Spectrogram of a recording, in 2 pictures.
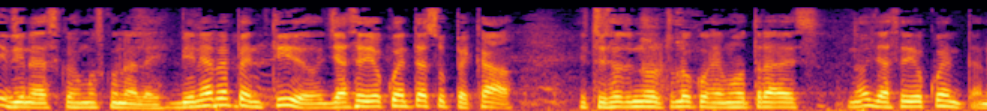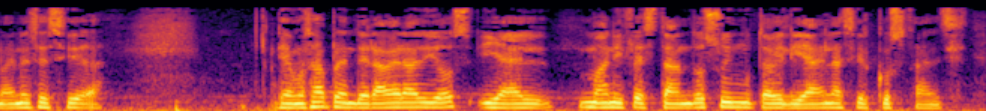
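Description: Conversational male preacher, mellow voice. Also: medium pitch. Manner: conversational, asks frequent checking questions. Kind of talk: sermon teaching.

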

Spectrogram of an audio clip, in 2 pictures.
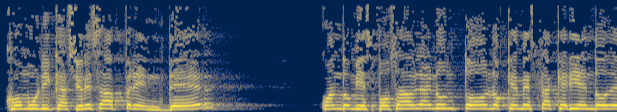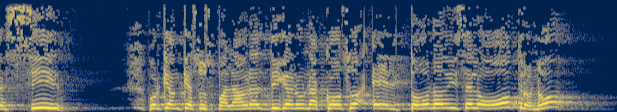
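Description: Pastor, male, very high voice; sermon with rhetorical questions to the congregation, muffled recording. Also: flat delivery, unhurried. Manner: keeps asking the congregation for agreement; addresses listeners as brothers.

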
